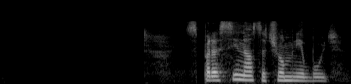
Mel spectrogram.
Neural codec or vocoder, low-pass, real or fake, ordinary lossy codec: codec, 16 kHz, 0.5 kbps, X-Codec, HuBERT features, trained on LibriSpeech; none; fake; none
